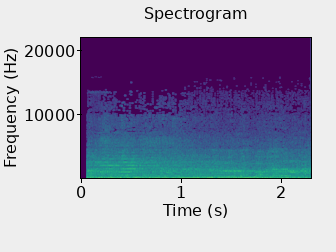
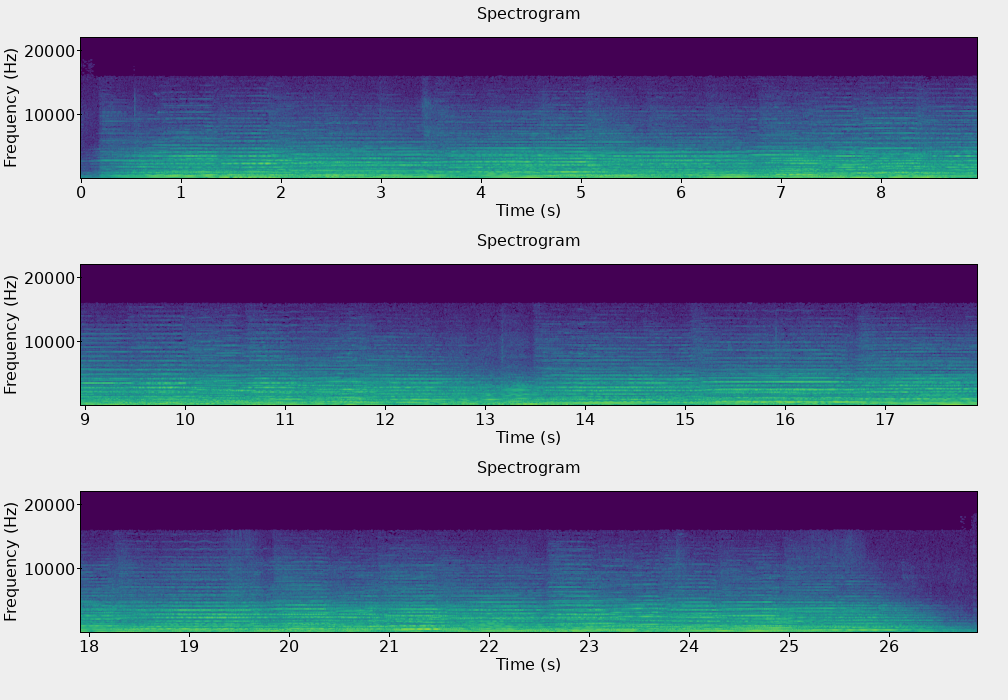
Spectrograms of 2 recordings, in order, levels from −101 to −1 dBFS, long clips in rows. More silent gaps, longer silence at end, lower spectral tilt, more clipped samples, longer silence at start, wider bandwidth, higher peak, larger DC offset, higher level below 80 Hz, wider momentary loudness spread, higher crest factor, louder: neither; about the same, 0 s vs 0 s; about the same, -6 dB/octave vs -5.5 dB/octave; neither; second, 0.05 s vs 0.2 s; second, 10.5 kHz vs 14 kHz; second, -22 dBFS vs -12 dBFS; neither; first, -36 dBFS vs -44 dBFS; second, 2 LU vs 5 LU; about the same, 12 dB vs 16 dB; second, -36 LUFS vs -27 LUFS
